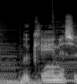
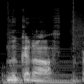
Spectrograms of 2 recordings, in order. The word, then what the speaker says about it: Lukianoff: We're looking at the book is The Coddling of the American Mind by, I think, Greg Lukianus or something. And Lukianoff.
